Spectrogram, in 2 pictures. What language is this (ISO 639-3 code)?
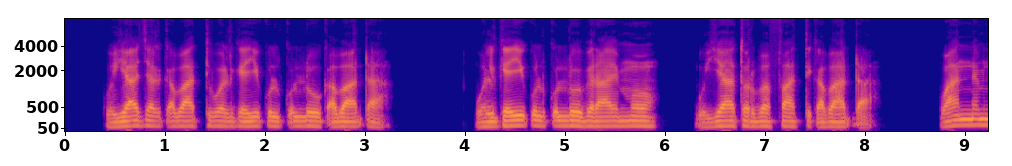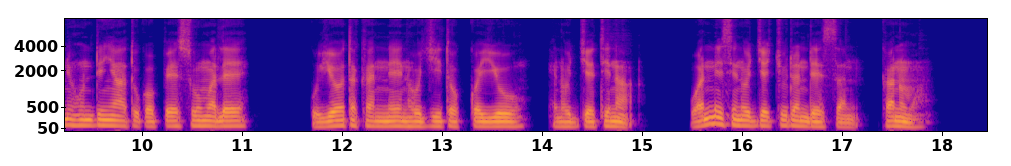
orm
